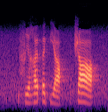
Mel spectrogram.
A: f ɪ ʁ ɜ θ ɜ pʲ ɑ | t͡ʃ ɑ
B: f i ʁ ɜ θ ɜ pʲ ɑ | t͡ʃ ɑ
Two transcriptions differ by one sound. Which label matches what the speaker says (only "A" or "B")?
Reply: B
